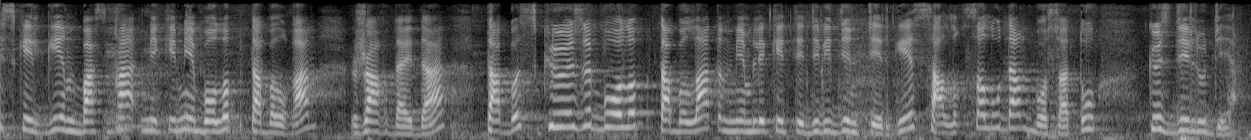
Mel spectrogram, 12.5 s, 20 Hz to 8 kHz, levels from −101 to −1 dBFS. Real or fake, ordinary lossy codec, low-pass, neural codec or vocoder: real; AAC, 48 kbps; 7.2 kHz; none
